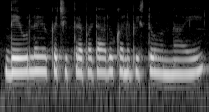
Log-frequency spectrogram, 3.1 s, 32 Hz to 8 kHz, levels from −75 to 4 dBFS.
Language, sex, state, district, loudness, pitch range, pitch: Telugu, female, Telangana, Mahabubabad, -17 LUFS, 225-235 Hz, 230 Hz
